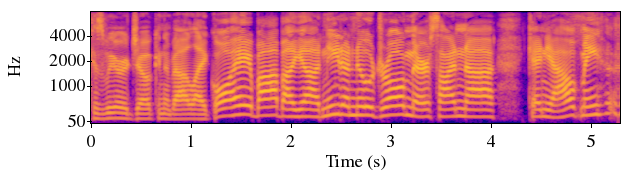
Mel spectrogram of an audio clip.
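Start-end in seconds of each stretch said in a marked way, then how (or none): 1.3-5.2 slow, high-pitched, put-on Midwestern accent. Retelling a joke about a drone client: imitating a Midwestern accent. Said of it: "that is an accent of endearment".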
